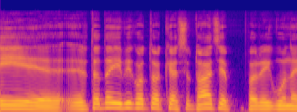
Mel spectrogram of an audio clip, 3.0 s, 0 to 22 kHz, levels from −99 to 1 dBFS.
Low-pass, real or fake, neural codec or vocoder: 14.4 kHz; real; none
